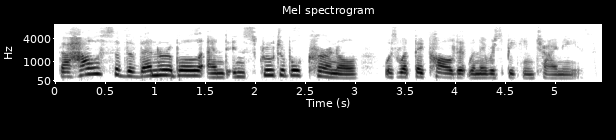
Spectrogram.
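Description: Woman narrating an audiobook, low and dry. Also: fairly quick, a little mellow, husky, no room sound, highs cut off. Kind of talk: scripted narration.

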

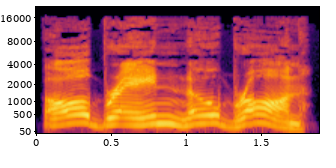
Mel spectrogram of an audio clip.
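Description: A man voicing a huge, fat male colonel with a high, neighing voice. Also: lively intonation, drawn-out words, no room sound, studio quality, heavily acted. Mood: approving.

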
